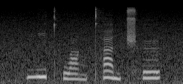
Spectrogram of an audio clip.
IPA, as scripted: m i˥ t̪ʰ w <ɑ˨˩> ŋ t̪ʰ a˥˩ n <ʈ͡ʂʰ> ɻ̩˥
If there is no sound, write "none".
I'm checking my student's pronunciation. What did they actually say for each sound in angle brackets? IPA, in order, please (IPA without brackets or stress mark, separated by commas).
ɑ˨˩, ʈ͡ʂʰ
